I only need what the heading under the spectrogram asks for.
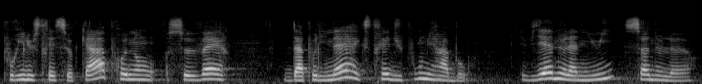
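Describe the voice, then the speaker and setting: A woman teacher narrating a scripted lesson in a clear, measured, explanatory way. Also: mid-range voice, mellow. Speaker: French teacher.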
